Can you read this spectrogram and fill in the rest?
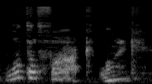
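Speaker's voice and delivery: high, slow, disbelieving, trailing to a whisper; incredulous. Real, not acted. Co-host learns someone works at darpa, stunned disbelief. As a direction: pitch shoots up in real disbelief.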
